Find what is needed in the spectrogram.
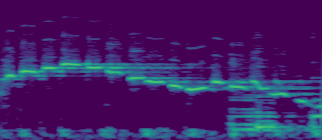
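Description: A man whistling a slow jazz melody in a single pure line that climbs to a high held note and then falls away step by step. Soft low notes from a nylon-string acoustic guitar accompany it.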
